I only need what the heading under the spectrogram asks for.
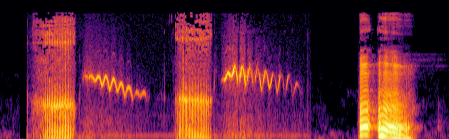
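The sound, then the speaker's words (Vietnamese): Exaggerated snoring from someone deeply asleep slumped over a desk: two rasping snorts, each followed by a wavering whistle on the out-breath, then a louder, voiced grunting snort. “Buổi sáng ngày hôm sau, Triệu Ngọc ngủ say ngáy khò khò.”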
